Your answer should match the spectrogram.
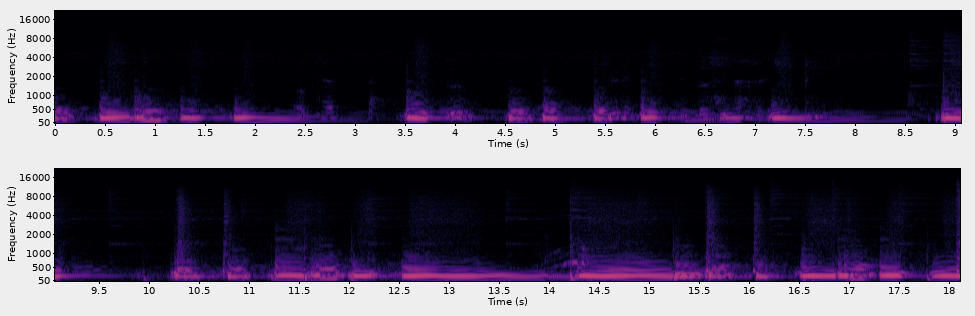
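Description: Live improvised rock jam: an electric guitar plays held, ringing low notes over an acoustic drum kit, with drum hits and cymbal crashes growing busier in the second half.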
